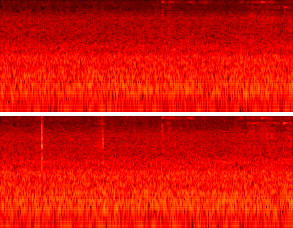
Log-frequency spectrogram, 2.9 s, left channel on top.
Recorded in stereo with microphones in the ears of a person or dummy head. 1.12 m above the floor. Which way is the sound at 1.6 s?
25° right (ahead or behind).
